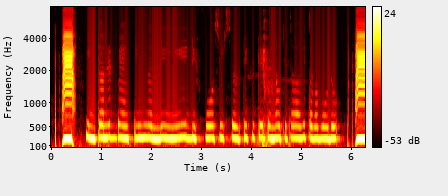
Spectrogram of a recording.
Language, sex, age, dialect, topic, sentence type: Kannada, female, 36-40, Mysore Kannada, banking, statement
